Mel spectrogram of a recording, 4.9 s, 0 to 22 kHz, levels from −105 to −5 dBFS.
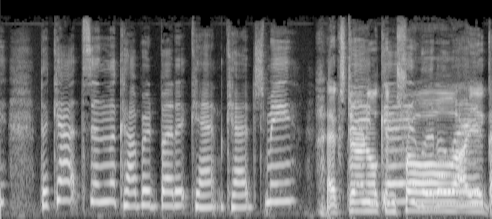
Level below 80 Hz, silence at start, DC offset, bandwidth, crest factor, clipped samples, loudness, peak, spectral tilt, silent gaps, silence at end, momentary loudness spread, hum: -60 dBFS; 0 s; under 0.1%; 16 kHz; 16 dB; under 0.1%; -19 LUFS; -2 dBFS; -3.5 dB/octave; none; 0 s; 10 LU; none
